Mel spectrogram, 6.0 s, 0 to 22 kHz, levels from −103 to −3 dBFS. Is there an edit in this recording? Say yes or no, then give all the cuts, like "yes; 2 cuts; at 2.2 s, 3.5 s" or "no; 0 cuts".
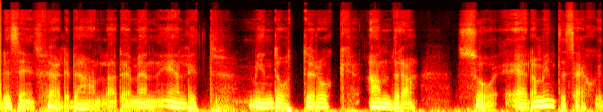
no; 0 cuts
